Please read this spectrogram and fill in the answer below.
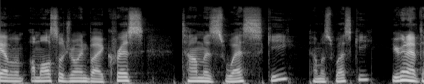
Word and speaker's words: Tomaszewski: And today I'm also joined by Chris Tomaszewski. You're going to have to help me. Tomaszewski. Tomaszewski. The S is pronounced like an SH and the W is pronounced like a V.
